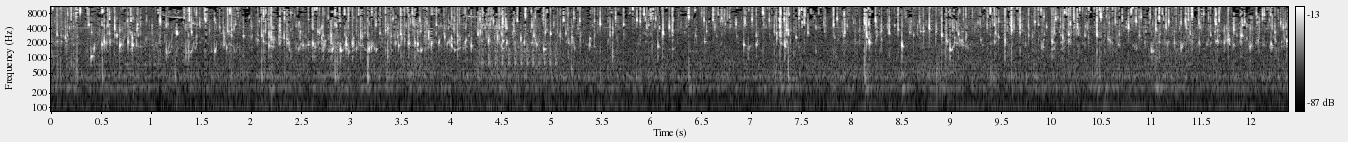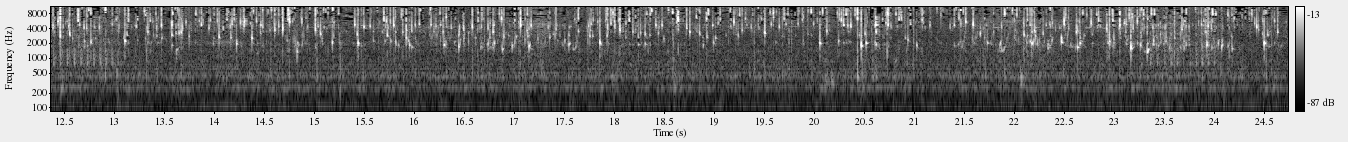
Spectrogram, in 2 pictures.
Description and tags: Sound of water stream
Recorded in Mátrafüred (Hungary) forest with a Zoom H1.
water, nature, forest, sound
